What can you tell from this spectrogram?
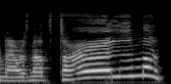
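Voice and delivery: high, loud, drawn-out protest; exasperated mock cry. Streamer scolding Alphino for interrupting, high exasperated wail. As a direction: wail it, stretching the last word.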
